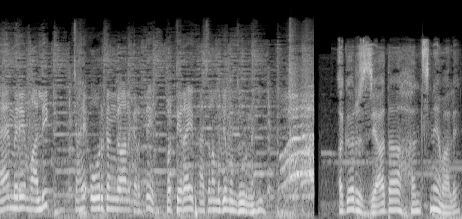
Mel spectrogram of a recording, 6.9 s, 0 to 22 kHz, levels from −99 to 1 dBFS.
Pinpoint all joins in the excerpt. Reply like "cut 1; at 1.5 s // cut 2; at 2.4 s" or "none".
cut 1; at 4.9 s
